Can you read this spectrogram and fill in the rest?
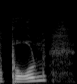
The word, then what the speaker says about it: Palm: Palm, c'est ou Palm, je pense que ça se prononce plus comme ça, Palm.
